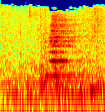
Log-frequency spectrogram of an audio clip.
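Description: A single held note from an orchestral instrument with a clear pitch, lasting about half a second in the middle, over a low background rumble.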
